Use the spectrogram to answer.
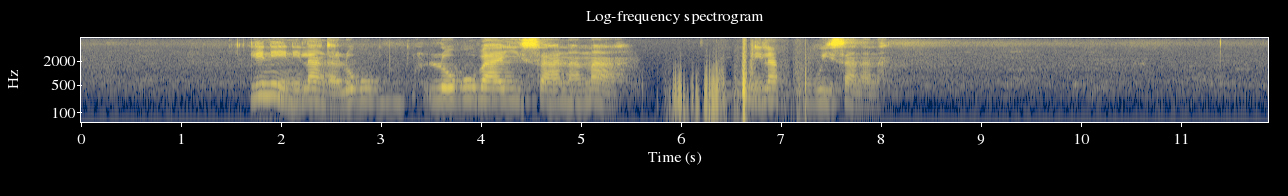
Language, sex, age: South Ndebele, female, 19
